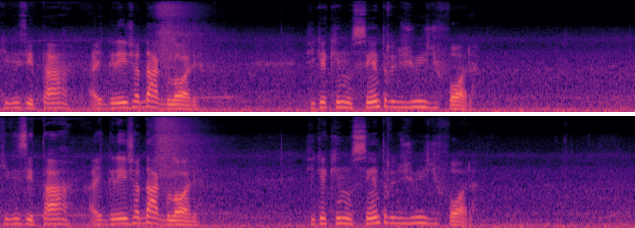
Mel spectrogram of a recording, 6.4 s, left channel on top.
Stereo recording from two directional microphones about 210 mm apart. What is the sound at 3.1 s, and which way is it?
Speech, 15° right (ahead or behind).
